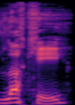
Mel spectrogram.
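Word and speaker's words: 락희: two original company names raku pronounced lucky a chemical industrial corp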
